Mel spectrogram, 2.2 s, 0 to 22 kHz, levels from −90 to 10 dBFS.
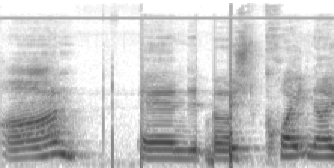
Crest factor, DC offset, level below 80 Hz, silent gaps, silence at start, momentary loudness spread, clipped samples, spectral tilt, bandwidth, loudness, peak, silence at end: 18 dB; under 0.1%; -56 dBFS; none; 0 s; 6 LU; under 0.1%; -5 dB/octave; over 20 kHz; -24 LUFS; -6 dBFS; 0 s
